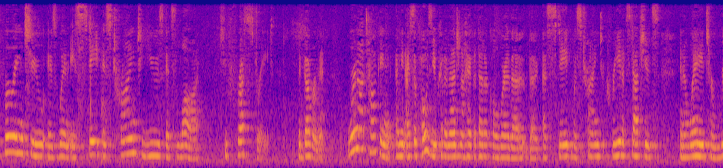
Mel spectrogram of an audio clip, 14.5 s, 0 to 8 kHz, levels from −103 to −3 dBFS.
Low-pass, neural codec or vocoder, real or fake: 7.2 kHz; none; real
